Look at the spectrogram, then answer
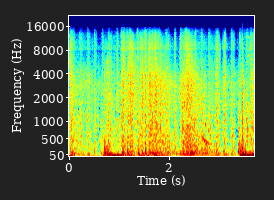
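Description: Dense battlefield barrage in the video game Entrenched, with artillery shells and massed gunfire crackling nonstop, heavy low booms swelling near the start and again at the end.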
